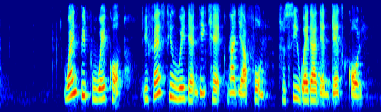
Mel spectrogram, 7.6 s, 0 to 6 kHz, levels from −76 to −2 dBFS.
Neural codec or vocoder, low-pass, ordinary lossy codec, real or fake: autoencoder, 22.05 kHz, a latent of 192 numbers a frame, VITS, trained on one speaker; 5.4 kHz; none; fake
